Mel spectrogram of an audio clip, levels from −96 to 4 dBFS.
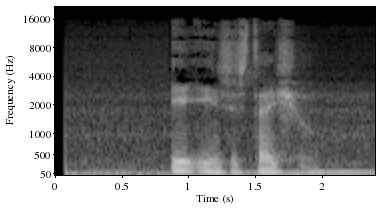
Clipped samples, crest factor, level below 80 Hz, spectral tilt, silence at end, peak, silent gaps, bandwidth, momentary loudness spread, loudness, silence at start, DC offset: under 0.1%; 18 dB; -38 dBFS; -5.5 dB/octave; 0 s; -10 dBFS; none; 16 kHz; 21 LU; -27 LUFS; 0.1 s; under 0.1%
